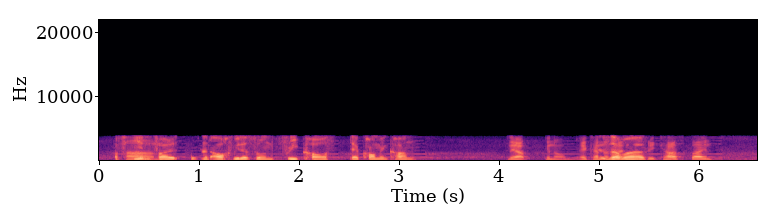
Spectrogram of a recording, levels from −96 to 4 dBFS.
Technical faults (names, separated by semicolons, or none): comfort noise in place of the background; sound dropped by the voice detector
